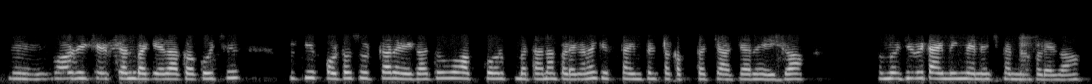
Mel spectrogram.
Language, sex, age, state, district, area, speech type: Hindi, female, 18-30, Madhya Pradesh, Harda, urban, conversation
